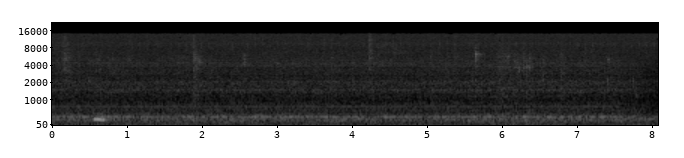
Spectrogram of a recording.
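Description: An elderly woman sips and slurps soup close by.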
